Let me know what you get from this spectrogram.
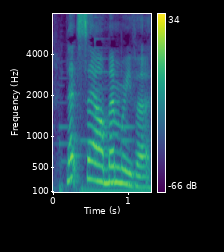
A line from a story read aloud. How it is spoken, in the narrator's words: shouted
